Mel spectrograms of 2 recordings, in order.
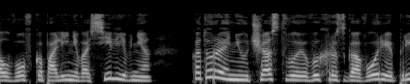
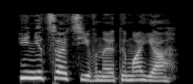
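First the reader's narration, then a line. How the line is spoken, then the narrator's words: Sighing. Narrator (Russian): вздохнул Вовка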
